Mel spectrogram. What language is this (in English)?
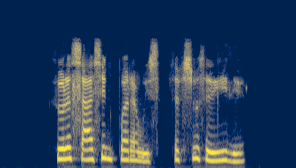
Kabyle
